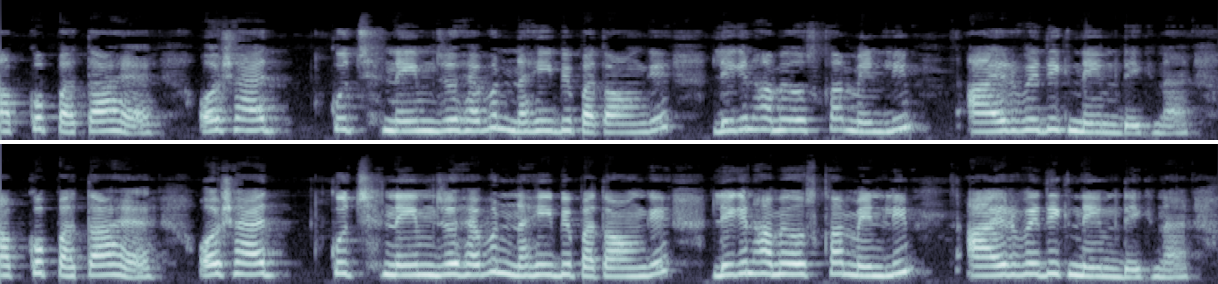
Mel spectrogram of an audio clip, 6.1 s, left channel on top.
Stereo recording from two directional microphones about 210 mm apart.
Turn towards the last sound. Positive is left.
turn(degrees=-15)  # may be behind; listen again after turning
